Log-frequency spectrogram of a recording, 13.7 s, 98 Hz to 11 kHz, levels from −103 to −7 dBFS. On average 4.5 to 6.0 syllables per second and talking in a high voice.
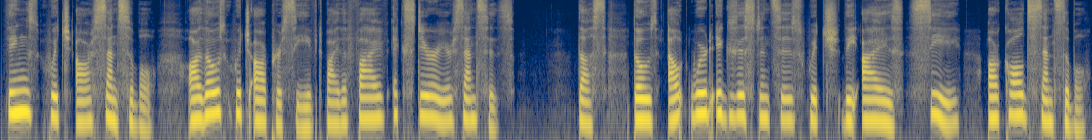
No: 4.1 syllables/s; high, 195 Hz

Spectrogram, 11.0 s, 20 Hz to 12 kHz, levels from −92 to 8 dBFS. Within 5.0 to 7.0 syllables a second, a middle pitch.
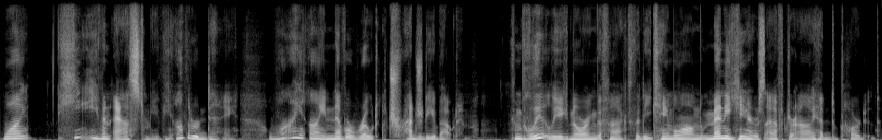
Yes: 5.1 syllables/s; medium, 155 Hz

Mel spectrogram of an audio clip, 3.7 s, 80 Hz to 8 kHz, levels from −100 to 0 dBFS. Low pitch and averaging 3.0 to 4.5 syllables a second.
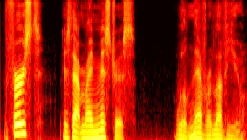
Yes: low, 120 Hz; 4.4 syllables/s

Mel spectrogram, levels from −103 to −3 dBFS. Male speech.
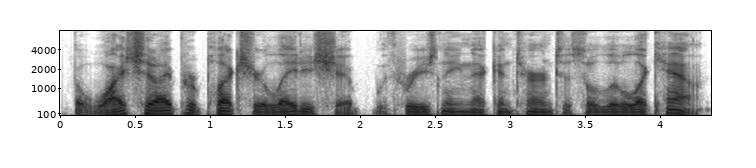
Yes: male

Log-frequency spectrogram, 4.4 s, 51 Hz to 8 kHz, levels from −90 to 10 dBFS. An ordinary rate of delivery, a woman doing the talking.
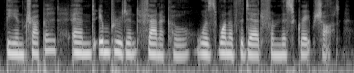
Yes: average, 190 wpm; female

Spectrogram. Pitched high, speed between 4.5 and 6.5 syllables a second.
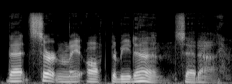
No: low, 120 Hz; 4.9 syllables/s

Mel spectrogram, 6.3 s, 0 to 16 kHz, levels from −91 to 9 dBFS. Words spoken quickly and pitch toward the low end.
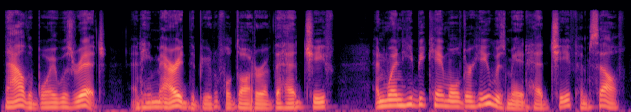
Yes: fast, 245 wpm; low, 120 Hz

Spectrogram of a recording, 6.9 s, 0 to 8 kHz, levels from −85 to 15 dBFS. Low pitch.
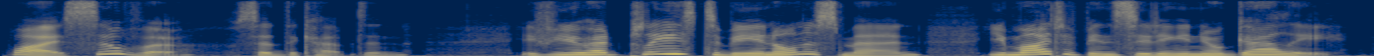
No: high, 220 Hz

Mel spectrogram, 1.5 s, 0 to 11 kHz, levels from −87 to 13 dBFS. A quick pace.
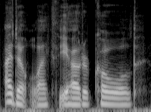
Yes: fast, 240 wpm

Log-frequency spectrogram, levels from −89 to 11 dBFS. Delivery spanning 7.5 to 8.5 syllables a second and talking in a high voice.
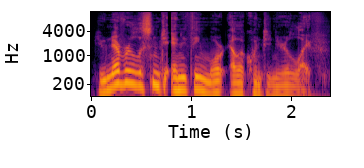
No: 7.6 syllables/s; low, 125 Hz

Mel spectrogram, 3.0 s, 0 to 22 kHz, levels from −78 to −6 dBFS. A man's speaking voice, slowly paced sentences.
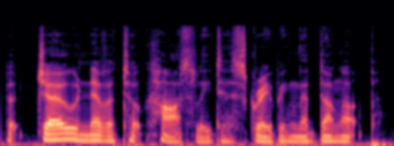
No: male; fast, 205 wpm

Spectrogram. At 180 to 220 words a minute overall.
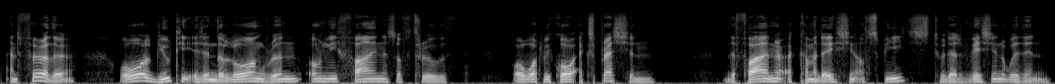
No: average, 155 wpm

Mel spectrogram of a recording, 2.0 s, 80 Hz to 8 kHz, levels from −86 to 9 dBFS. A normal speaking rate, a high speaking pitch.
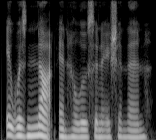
No: average, 185 wpm; medium, 155 Hz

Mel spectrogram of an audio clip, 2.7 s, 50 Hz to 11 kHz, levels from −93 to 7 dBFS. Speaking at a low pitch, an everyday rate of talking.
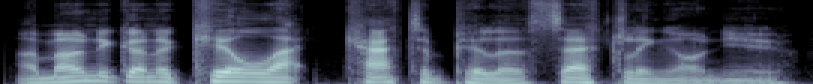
No: low, 105 Hz; fast, 245 wpm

